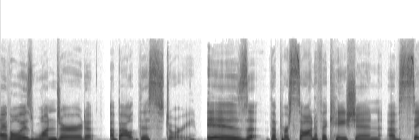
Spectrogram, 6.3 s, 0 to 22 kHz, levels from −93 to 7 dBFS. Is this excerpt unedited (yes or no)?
no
